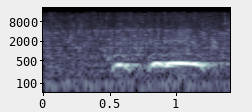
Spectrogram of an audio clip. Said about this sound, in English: an owl is hooting, the water singing me to sleep.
